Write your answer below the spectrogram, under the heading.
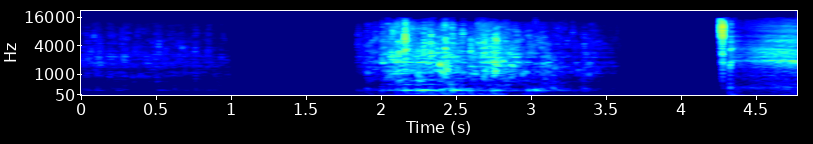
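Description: A toilet flushes with a loud rush of swirling water lasting a couple of seconds, preceded by a softer watery hiss and followed by a sudden fresh burst of gushing.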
